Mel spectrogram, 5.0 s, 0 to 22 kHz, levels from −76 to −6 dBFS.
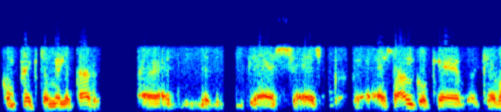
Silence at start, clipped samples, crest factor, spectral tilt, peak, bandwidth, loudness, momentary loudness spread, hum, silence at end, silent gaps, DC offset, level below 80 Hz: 0.05 s; under 0.1%; 14 dB; -6.5 dB/octave; -4 dBFS; 6.2 kHz; -18 LUFS; 7 LU; none; 0 s; none; under 0.1%; -66 dBFS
